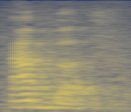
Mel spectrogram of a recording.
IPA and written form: ˈæmbə (amber)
